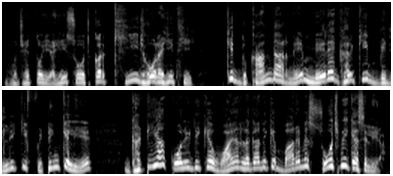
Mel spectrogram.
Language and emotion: Hindi, disgusted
